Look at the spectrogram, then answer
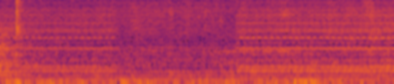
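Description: A telephone rings in a Friends sitcom scene, a steady electronic bell-like trill heard in two bursts under a low room hum, with a quieter pause between them and no talking.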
